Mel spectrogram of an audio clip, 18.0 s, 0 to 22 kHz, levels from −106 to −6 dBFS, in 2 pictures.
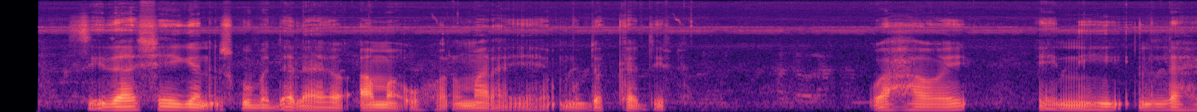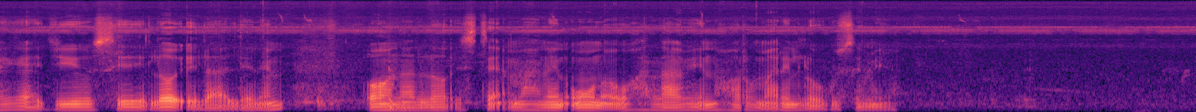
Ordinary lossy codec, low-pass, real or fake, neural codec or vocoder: none; none; real; none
